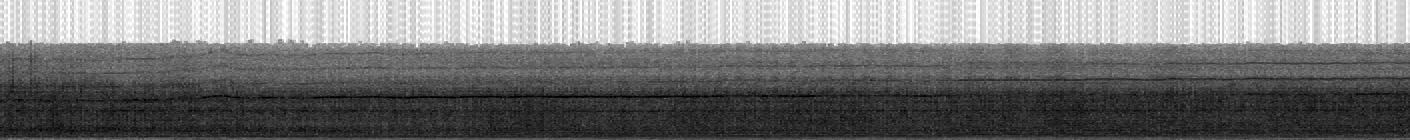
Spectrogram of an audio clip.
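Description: Countertop blender running steadily, puréeing a thick mix of tofu and edamame into a smooth paste. Its motor whine rises slightly in pitch over the first couple of seconds, then holds steady.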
